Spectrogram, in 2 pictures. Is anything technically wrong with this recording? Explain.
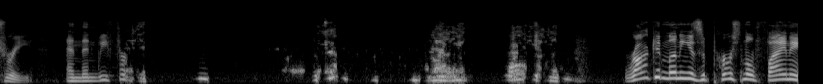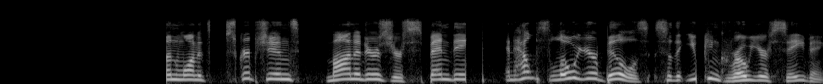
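Yes, a few things. Around 1.24 to 1.36 s, 2.03 to 2.11 s, 2.83 to 3.4 s, 4.35 to 4.66 s and 5.09 to 5.88 s you can hear the other side's voice leaking through. It's faint at first and fairly close to the talker by the end, likely because the echo canceller left loudspeaker sound in the mic.

Overlapping that, from 1.35 to 4.34 s and 4.65 to 5.76 s, the talker's speech is suppressed in double talk. Their voice dips by up to about 35 to 40 dB, likely as the canceller turns everything down while both sides talk.

From 7.98 to 9.90 s there's an audio dropout to silence. Nearly two seconds go dead, with no room tone, likely because the input was lost while recording carried on.

At 10.33 to 10.50 s and 12.89 to 13.06 s, blocks of digital silence cut in abruptly. Each is a 0.17 s short hole, which fits an 8192-sample buffer that wasn't filled in time.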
